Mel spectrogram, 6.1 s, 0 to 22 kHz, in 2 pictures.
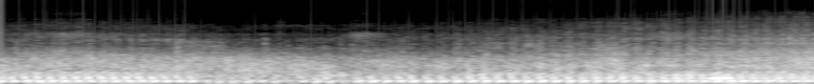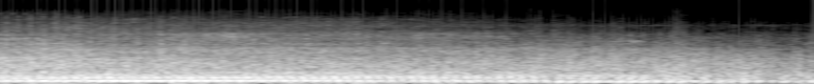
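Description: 1988 Honda NX 650 Dominator's single-cylinder four-stroke engine running steadily while riding. The note rises a little partway through and eases off near the end.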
